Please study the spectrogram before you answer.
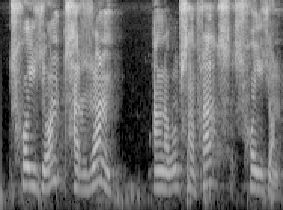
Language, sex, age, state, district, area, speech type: Bodo, female, 60+, Assam, Kokrajhar, rural, spontaneous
